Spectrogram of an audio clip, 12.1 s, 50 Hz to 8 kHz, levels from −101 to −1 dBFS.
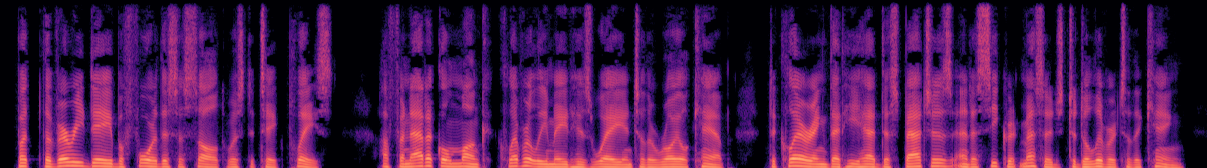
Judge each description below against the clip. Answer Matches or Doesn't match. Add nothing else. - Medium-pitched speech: Doesn't match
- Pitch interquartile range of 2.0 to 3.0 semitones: Doesn't match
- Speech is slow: Doesn't match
